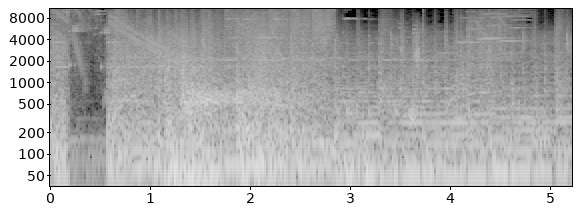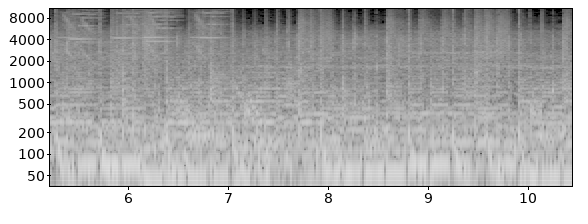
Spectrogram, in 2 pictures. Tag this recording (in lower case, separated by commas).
music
